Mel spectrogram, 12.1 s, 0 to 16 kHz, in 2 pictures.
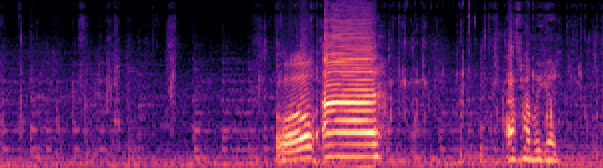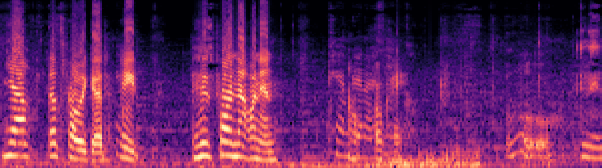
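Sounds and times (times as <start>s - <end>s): liquid trickling through funnel: 2.8s - 7.6s.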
